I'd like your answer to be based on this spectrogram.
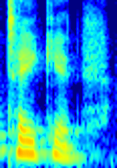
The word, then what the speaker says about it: take: Come, take it. Atenção, olha, come tem um E que não é pronunciado.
